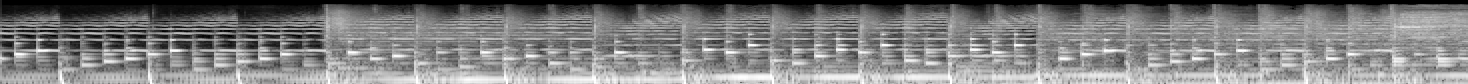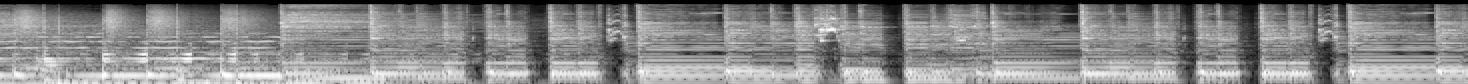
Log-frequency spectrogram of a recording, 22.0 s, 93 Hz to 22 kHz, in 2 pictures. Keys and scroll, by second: 14.1 Return.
